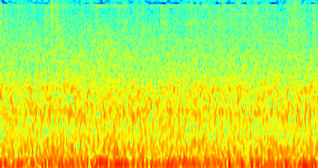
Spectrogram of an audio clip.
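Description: A car drives along a country road, its engine and tyres making a steady low rumble that stays even throughout, with no voices.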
